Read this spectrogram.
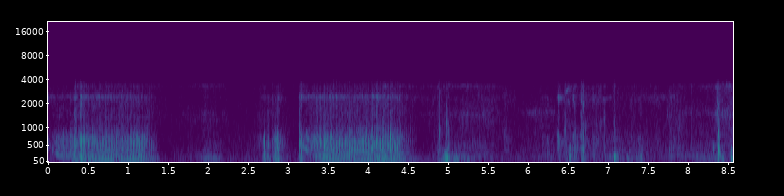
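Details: Two people snoring: loud rattling snores, each about a second long, alternating with quiet exhalations and soft room noise.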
